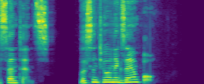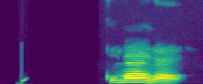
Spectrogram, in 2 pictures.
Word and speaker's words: 고마워: 고마워. She kept the same pitch for the first and second syllable, but lowered the tone for the last syllable.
